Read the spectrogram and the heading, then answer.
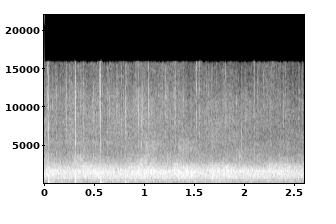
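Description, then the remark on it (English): A room full of people clapping together at an Easter service, a steady wash of applause with a few sharper individual claps standing out near the start, sustained and moderately loud throughout. “My goodness, go look yourself a round of applause.”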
